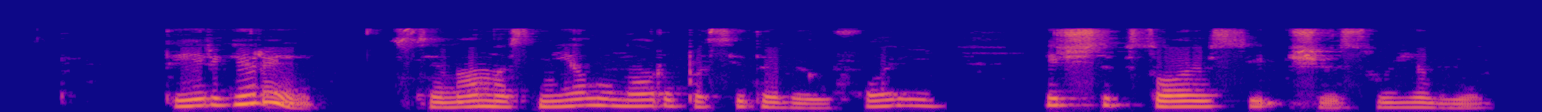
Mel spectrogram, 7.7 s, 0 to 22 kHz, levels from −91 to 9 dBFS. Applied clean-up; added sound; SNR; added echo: none; none; none; none.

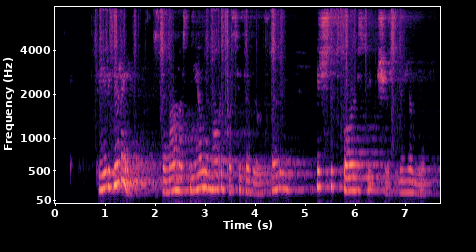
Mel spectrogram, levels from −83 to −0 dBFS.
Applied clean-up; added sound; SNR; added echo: none; Cutlery, silverware; 14 dB; reverberation time 1.7 s.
